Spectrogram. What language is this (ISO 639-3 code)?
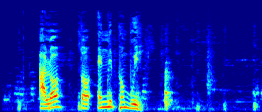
ebr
